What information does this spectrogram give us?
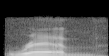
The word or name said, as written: rev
